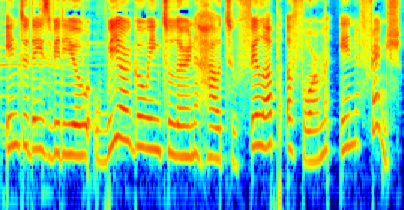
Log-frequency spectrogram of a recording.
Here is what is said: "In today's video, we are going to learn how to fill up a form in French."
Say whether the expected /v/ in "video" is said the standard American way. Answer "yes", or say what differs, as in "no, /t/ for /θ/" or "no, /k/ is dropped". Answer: yes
